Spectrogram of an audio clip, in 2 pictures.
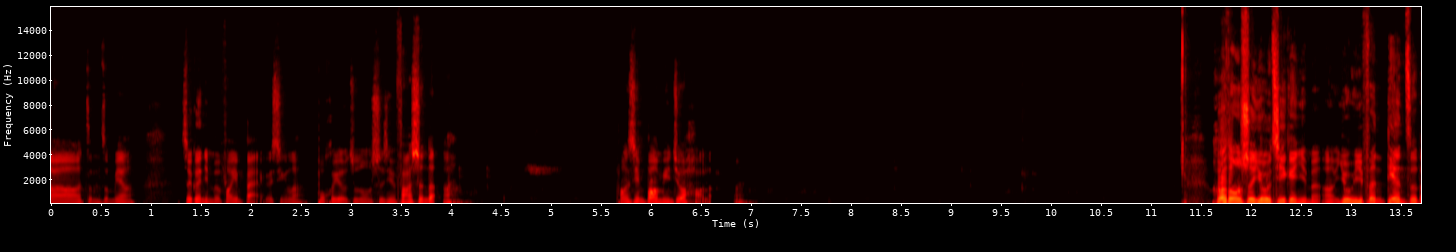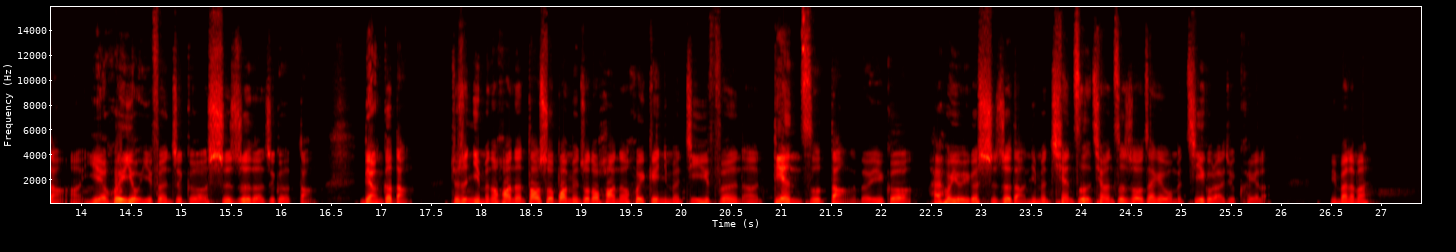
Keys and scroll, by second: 4.8 w, 6.4 2, 8.4 shift+f, 9.0 shift+f, 9.6 2, 13.1 alt+s, 13.5 alt+s, 15.4 alt+s.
